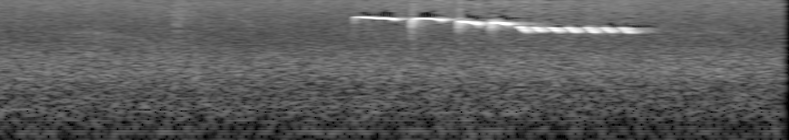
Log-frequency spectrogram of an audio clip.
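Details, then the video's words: Eurasian blue tit singing: a few very high, thin, sharply descending notes followed by a rapid, slightly lower buzzing trill lasting about a second, over a steady low background rumble. "Bird Song ID: Eurasian Blue tit"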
